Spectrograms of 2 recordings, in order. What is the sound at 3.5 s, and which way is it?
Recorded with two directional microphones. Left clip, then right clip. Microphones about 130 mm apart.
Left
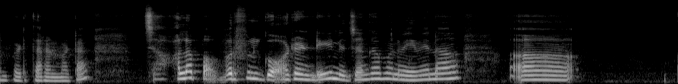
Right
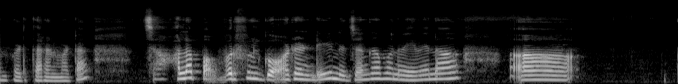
A woman's voice, 5° left (ahead or behind).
